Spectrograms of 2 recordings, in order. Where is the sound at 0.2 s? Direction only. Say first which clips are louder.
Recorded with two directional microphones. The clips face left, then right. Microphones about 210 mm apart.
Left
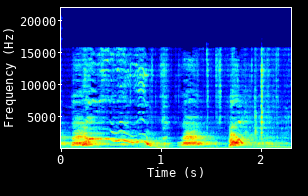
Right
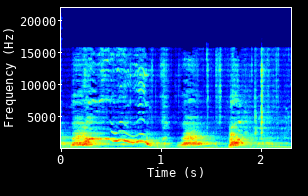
Left 4 dB; 20° left (ahead or behind).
